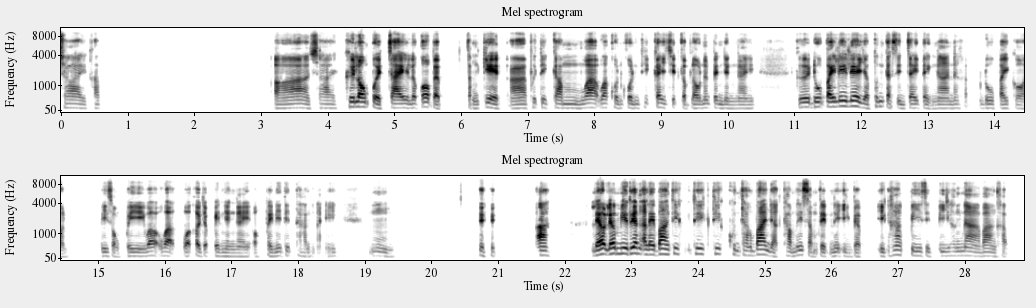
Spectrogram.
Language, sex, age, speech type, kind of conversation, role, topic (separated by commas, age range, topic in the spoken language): Thai, male, 30-34, conversation, unstructured, none, อนาคตที่คุณฝันไว้คืออะไร?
